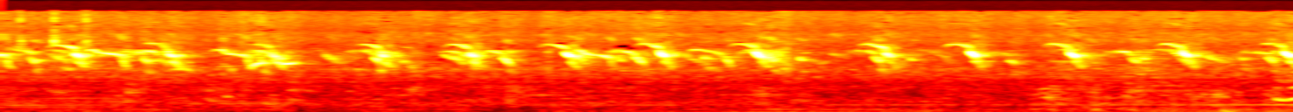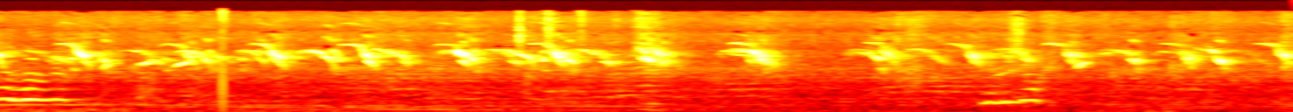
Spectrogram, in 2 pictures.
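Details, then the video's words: Uncaged Javan mynas living among people keep up a dense stream of harsh, squeaky chattering notes throughout, with an occasional brief low sound in the background. "Bermain bersama Jalak Kebo liar"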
